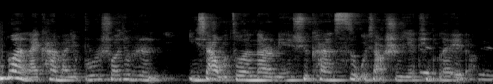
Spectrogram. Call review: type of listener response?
taking over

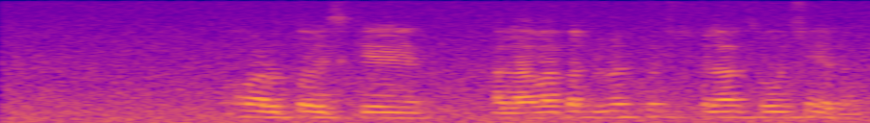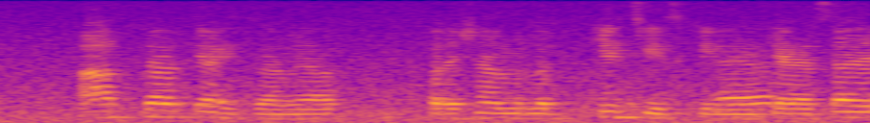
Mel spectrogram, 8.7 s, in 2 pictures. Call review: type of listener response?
listening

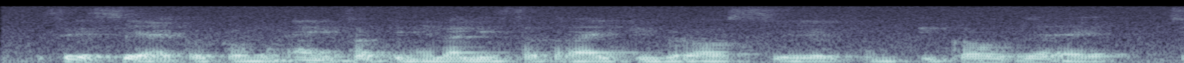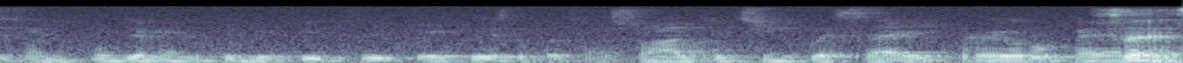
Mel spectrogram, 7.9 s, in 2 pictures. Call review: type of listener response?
listening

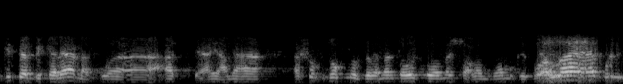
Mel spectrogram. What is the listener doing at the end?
taking over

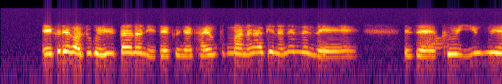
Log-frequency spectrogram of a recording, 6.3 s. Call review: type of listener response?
listening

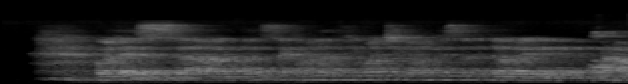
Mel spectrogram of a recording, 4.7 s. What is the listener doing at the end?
taking over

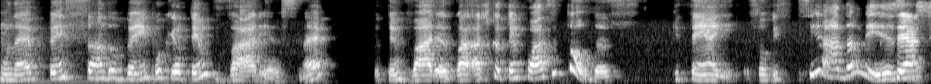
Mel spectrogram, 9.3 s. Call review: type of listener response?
taking over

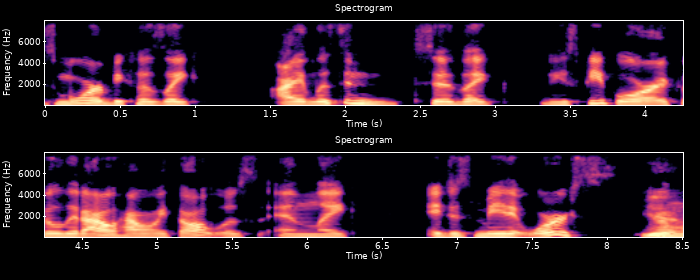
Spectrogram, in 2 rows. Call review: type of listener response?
taking over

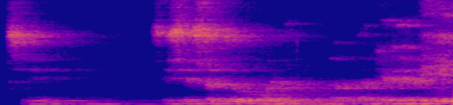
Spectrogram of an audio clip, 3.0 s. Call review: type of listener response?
taking over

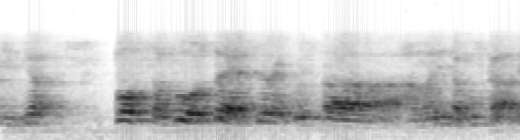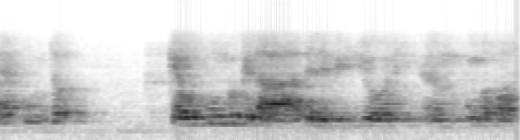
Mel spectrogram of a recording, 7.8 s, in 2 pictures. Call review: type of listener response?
taking over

